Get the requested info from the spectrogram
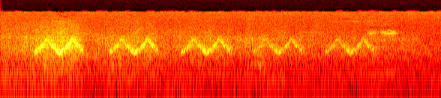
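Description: An electronic alarm-like warbling tone, each call sweeping up and down twice, repeated five times about a second apart and growing fainter.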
